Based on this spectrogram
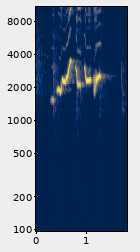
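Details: Calm white-rumped shama song for teaching young birds to sing: one fluid whistled phrase that rises from a low note into four connected warbling notes, ending in a held whistle.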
